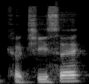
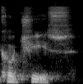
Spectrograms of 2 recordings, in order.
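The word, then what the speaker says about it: Cochise: Maricopa and Coochis. Coochis. Not Coochis. Coochis. Correct.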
